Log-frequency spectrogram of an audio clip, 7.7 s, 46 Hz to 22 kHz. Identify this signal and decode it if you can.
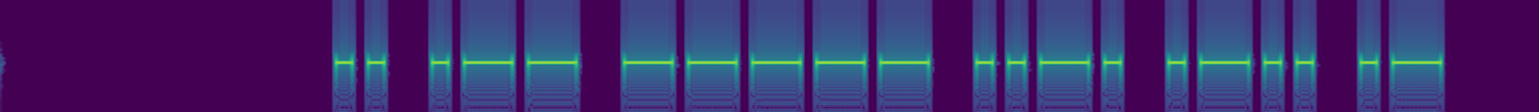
Morse code, heard as a keyed tone, about 16 wpm, 700 Hz. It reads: IW0FLA
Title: DXCC-100 Call Signs - 6 Characters - Repeated 3x - 15wpm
